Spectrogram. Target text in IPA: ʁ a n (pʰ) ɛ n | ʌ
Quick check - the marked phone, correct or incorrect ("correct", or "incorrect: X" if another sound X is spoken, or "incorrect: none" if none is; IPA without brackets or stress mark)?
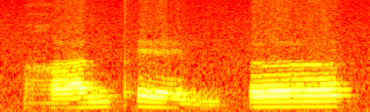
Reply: correct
